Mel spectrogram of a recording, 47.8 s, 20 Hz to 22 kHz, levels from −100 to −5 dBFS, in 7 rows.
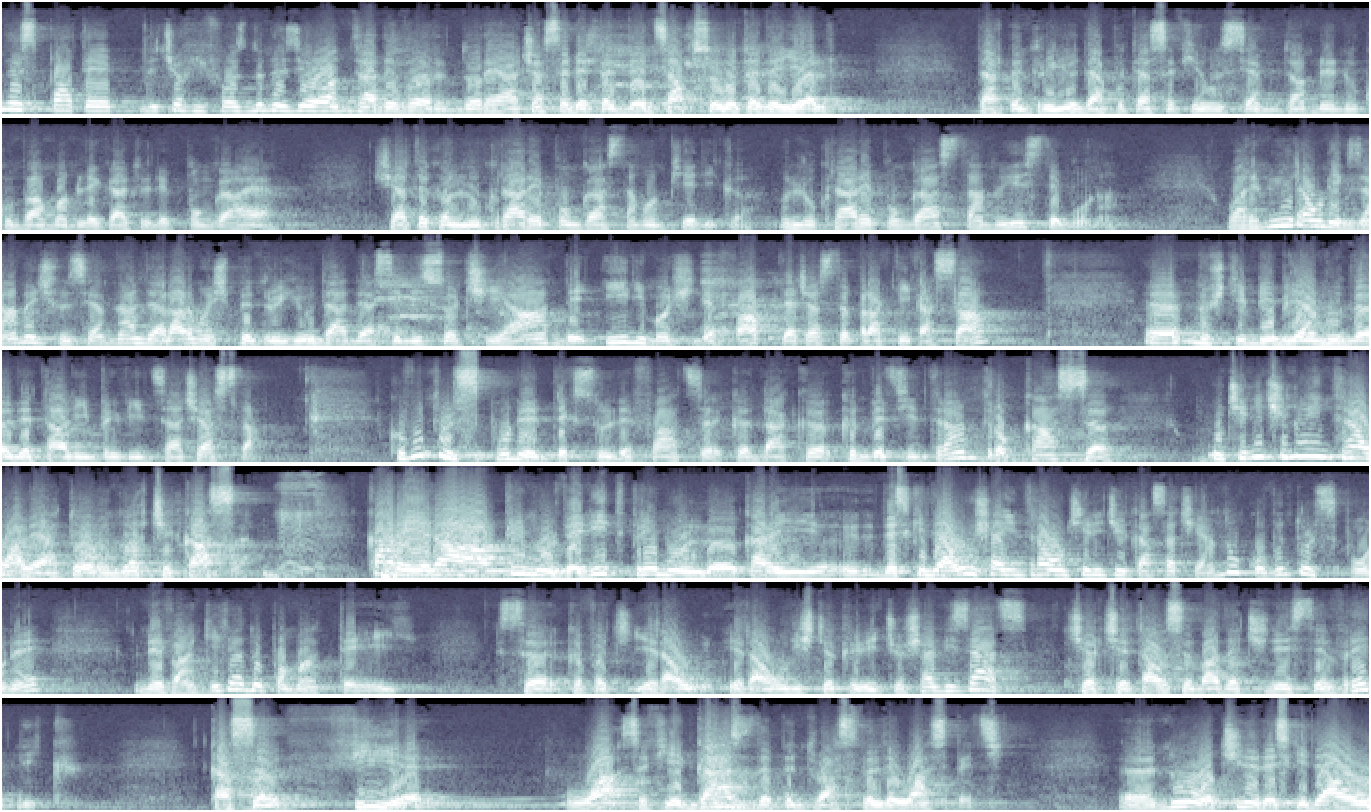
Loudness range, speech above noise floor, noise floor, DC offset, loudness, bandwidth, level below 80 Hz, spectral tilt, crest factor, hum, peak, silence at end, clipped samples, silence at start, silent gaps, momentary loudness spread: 6 LU; 25 dB; -33 dBFS; 0.9%; -8 LUFS; over 20 kHz; -36 dBFS; -4.5 dB/octave; 8 dB; none; 0 dBFS; 0 s; 0.2%; 0 s; none; 10 LU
